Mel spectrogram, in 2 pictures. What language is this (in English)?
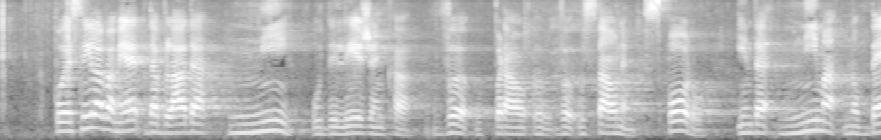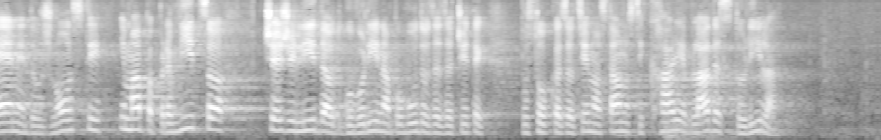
Slovenian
